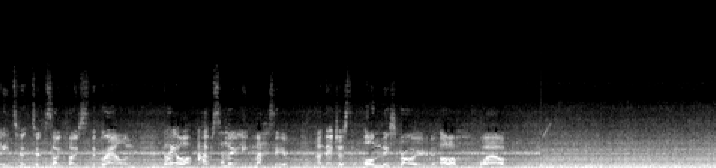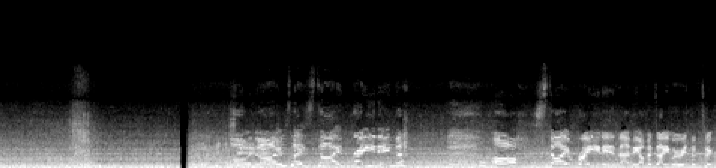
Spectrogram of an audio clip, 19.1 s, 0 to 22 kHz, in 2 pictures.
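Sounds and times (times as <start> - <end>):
tuk-tuk engine running: 0.0 - 19.0
wind and road noise: 0.0 - 19.0.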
